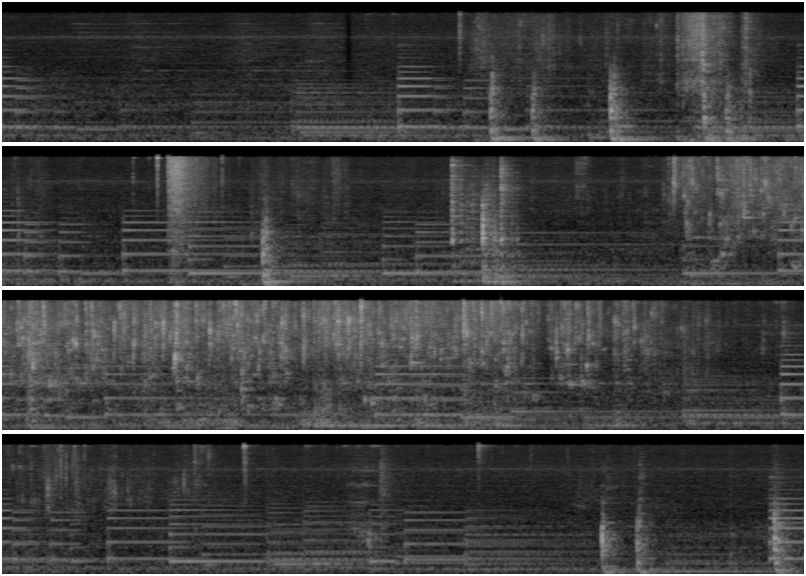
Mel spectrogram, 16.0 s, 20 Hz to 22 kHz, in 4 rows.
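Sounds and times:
soft background music: 0:00.0 - 0:16.0
tap running into sink: 0:07.4 - 0:12.6.

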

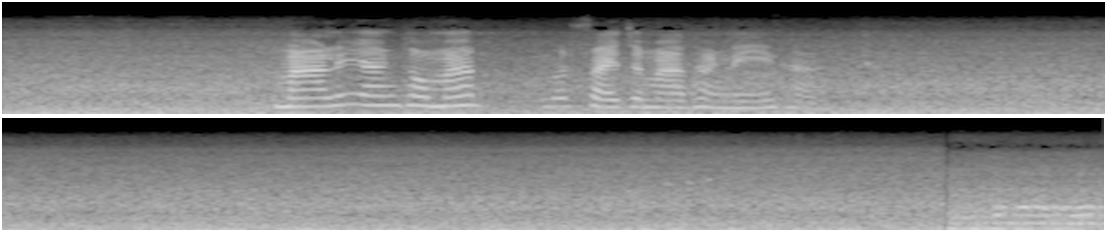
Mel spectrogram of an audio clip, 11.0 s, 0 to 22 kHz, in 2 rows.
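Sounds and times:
electric train rumble: 0:00.0 - 0:11.0.

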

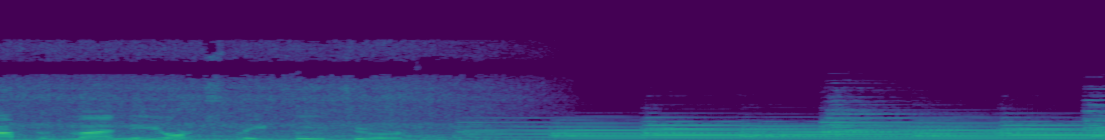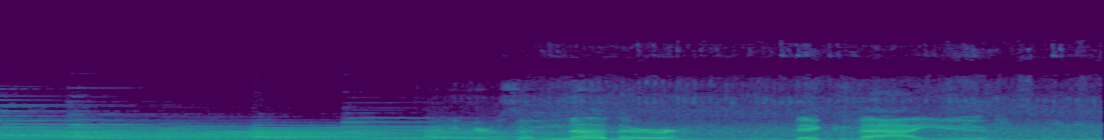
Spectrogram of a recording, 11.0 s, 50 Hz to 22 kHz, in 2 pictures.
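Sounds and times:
street noise: 0:00.0 - 0:11.0
bell chime jingle: 0:02.3 - 0:11.0.

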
